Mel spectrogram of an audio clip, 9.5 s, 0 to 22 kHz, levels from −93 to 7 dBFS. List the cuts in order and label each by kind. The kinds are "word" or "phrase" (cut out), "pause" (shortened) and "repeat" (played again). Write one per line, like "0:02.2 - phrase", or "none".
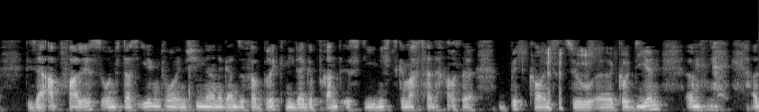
none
